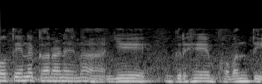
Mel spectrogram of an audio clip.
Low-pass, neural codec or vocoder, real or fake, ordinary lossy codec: 5.4 kHz; none; real; none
